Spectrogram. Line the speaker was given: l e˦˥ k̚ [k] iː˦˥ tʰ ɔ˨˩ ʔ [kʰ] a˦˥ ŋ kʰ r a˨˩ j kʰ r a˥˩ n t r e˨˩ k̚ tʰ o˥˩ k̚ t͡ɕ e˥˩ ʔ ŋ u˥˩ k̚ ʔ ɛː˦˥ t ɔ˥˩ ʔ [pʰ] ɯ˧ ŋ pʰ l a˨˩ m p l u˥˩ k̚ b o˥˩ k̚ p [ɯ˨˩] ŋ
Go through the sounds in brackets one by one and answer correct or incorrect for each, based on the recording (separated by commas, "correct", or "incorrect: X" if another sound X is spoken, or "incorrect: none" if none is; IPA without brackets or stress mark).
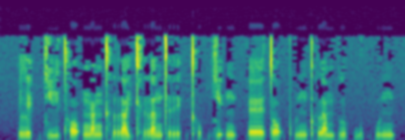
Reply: incorrect: t͡ɕ, incorrect: ŋ, correct, incorrect: ɯ˧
